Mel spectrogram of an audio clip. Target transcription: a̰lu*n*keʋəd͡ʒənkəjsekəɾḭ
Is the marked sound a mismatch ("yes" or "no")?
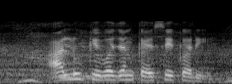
yes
